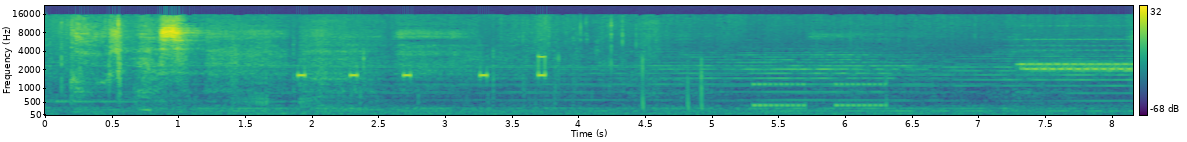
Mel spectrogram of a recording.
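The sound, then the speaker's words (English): A phone number is dialed to call a woman: a quick run of short, evenly spaced electronic keypad tones, followed by a steadier, longer tone over a low background hum. “Wait, call her.”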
